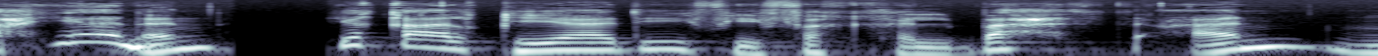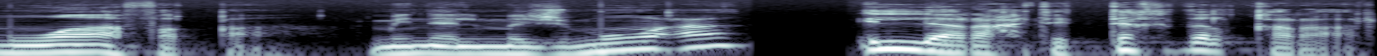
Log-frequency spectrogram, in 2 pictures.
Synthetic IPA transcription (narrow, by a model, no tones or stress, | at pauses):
ʔaħjaːnan | jɑqɑʕɪlqɪjaːd̪ififaxɪlbaħθʕanmʊwaːfɑqɑ̰mɪnɪlmad͡ʒmuːʕa | ʔɪlːaɾˤɑːħt̪ɪt̪ːaxɪðalqɑɾˤɑ̰ːɾˤ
